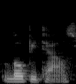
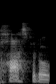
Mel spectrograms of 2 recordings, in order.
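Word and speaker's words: L'Hôpital: talk about something called L'Hopital's rule. Okay, one of my favorite calculus professors in university called it the hospital rule. Okay, it's spelled the same.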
